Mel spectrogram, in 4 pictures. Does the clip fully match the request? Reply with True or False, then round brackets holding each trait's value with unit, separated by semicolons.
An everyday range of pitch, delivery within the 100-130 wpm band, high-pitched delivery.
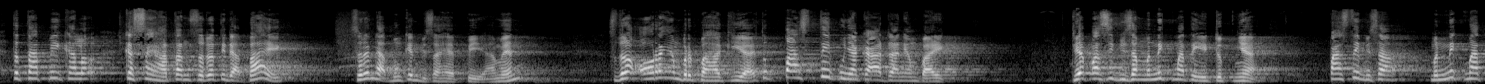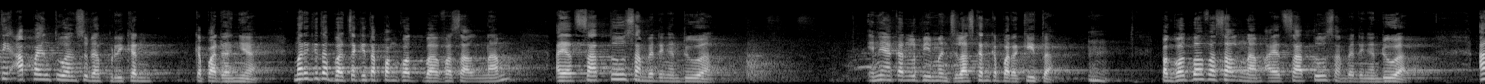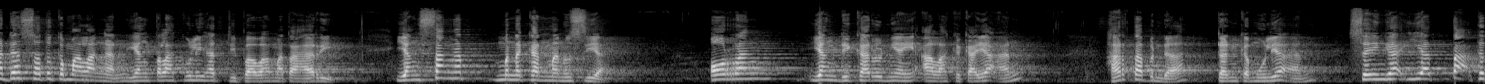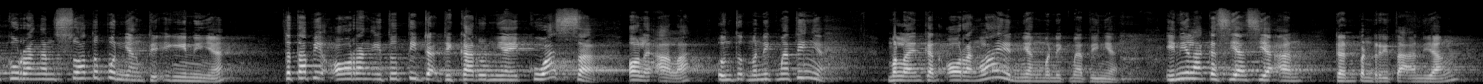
False (7.0 semitones; 115 wpm; 205 Hz)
